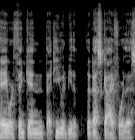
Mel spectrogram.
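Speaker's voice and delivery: ordinary delivery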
